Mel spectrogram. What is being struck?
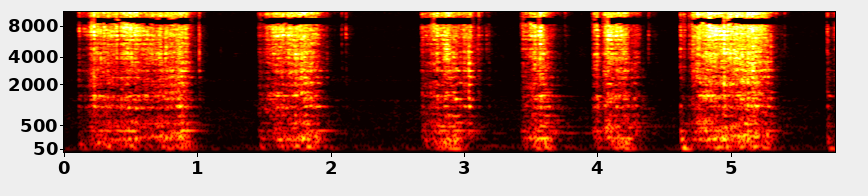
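Metal tart tin scraped with a silicone spatula.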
